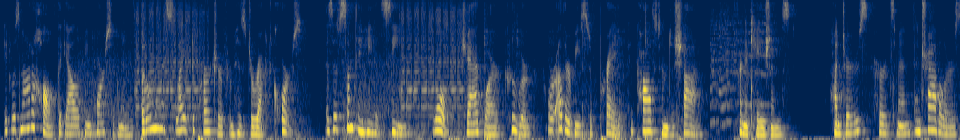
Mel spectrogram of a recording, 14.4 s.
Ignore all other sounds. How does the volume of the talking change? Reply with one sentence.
The volume of the talking stays about the same.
